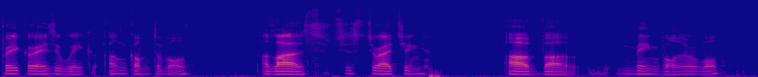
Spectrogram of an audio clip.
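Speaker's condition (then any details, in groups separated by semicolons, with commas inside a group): ALS; cannot walk, Tobii eye-gaze texting, night ventilator, very low lung capacity, declines tracheostomy, acute hearing; recovering from recent cold, heavy phlegm, days on full-time ventilator, hospitalized, oxygen first night; voice got weaker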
